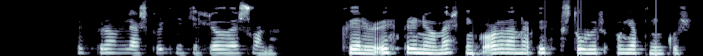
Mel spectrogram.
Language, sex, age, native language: Icelandic, female, 30-39, Icelandic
